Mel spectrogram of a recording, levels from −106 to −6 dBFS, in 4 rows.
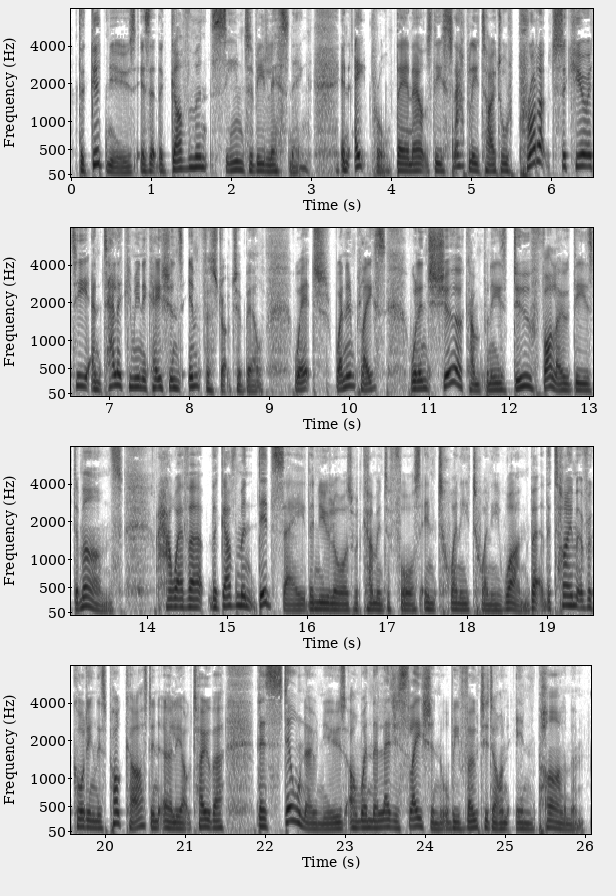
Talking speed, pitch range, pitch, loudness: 170 wpm, 110-155 Hz, 125 Hz, -26 LUFS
